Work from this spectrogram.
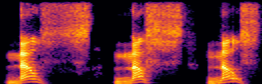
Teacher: huruf shadnya itu harus dibaca dengan suara tebal ya karena dia adalah huruf istila yang sama seperti huruf qof.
